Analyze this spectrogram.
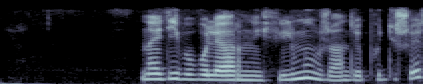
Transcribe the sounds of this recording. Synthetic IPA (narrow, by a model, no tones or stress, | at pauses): nɐjtʲipəp̬ʊlʲarnɨjəfʲilʲmɨvʐanɾʲɪpʊt̬ʲɪʂɛs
